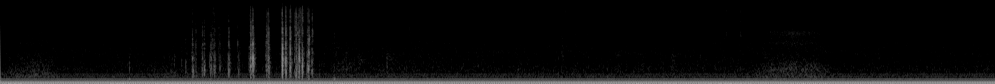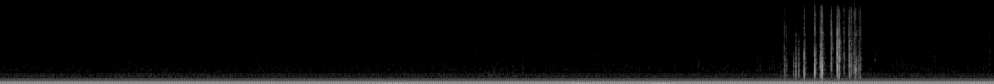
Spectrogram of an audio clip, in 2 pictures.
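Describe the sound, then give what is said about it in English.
Tarot cards are shuffled in two short, crisp riffling bursts, one near the start and one near the end, over a steady low electrical hum with no talking. “ground and shuffle the cards and energy for the highest good of all, most benevolent outcome for all.”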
